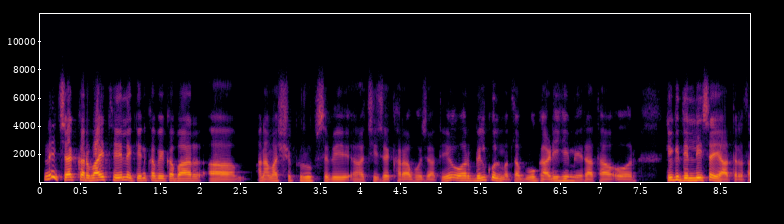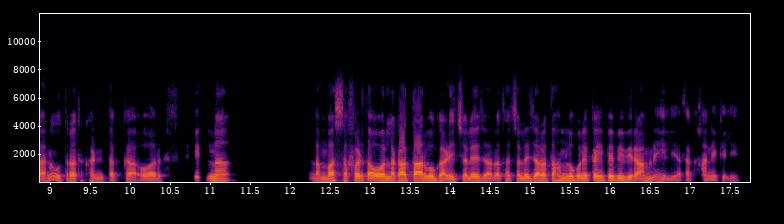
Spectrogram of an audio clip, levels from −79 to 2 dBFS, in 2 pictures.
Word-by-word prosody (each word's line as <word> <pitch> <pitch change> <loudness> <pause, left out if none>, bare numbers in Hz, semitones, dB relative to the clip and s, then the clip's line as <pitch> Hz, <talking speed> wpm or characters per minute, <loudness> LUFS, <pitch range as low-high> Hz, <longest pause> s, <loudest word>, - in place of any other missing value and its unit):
नहीं - - +6
चेक 190 - +4
करवाई 170 +1 +7
थी, 185 -3 +3
लेकिन 165 -4 +1
कभी-कभार 145 -3 +3
अ, 120 -3 0 0.2
अनावश्यक 135 +3 -3
रूप 130 0 0
से 135 - -2
भी 125 +1 0
अ, 115 -1 -5
चीज़ें 120 0 -5
खराब 115 -1 -2
हो 115 - -4
जाती 110 +3 -6
है 160 - +3
और 160 -2 +2
बिल्कुल, 160 -2 +2
मतलब 125 +2 -4
वो 130 +2 -1
गाड़ी 115 +4 +2
ही 140 - +1
मेरा 120 -3 -2
था, 120 0 +1
और 110 -1 -3 0.4
क्योंकि 180 +4 +4
दिल्ली 160 0 +6
से 170 - +4
यात्रा 115 -4 +1
था 110 +1 -1
ना - - -6
उत्तराखंड 120 -2 -5
तक 110 0 -6
का। 110 -1 -1 0.2
और 110 +1 -3 0.4
इतना 140 +1 -3 1.2
लंबा 125 +3 0
सफर 155 0 -1
था 170 - +5
और 150 -1 +3
लगातार 145 +3 +3
वो 145 -1 +2
गाड़ी 130 -1 0
चले 130 +1 -1
जा 130 -2 -2
रहा - - -4
था 130 - -4
चले 130 +1 -2
जा 130 0 +1
रहा 130 +1 +1
था। - - +2
हम 150 0 -2
लोगों 145 +2 +1
ने 165 - +2
कहीं 150 -1 +2
पे 155 - +2
भी 160 0 +1
विराम 120 -2 0
नहीं 115 0 -7
लिया 105 - -9
था, - - -5
खाने 100 -2 -8
के - - -13
लिए। - - -16
130 Hz, 220 wpm, -24 LUFS, 120-150 Hz, 1.2 s, करवाई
